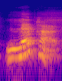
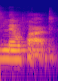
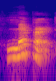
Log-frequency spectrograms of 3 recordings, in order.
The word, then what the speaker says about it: leopard: now the tricky L word is leisure eh leopard a lot of times people call this leopard but it's pronounced leopard the old is a silent sound leopard we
